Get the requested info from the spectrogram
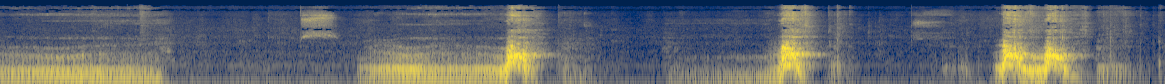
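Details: Angry Pit Bull, described as mad in the morning: low rumbling growls lasting over a second each, then three sharp, harsh barks spaced about two to three seconds apart.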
